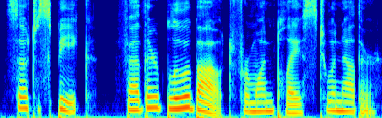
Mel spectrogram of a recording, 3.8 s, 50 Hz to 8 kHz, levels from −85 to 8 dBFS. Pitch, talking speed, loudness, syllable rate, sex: 185 Hz, 170 wpm, -18 LUFS, 4.8 syllables/s, female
